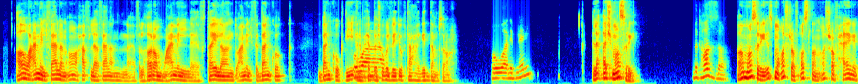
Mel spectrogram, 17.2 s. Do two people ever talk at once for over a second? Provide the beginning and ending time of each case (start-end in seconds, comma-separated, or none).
none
